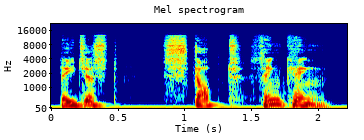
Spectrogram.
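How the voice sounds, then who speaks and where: A man voicing a gentle, fragile male rat in a storybook, earnest and mild with a mumbling delivery. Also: mid-range voice, animated, normal speed, pitched above the performer's own voice, lightly acted. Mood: dejected.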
